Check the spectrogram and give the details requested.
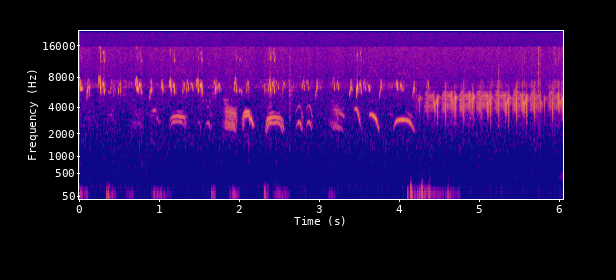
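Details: Pipit caring for its chicks: a run of short arched, downslurred notes, about two to three a second, over continuous high thin chirping and soft low thumps, ending in a dense high buzzy burst.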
